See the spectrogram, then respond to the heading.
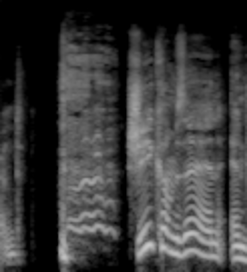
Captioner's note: chuckles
